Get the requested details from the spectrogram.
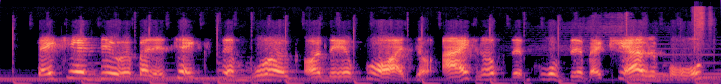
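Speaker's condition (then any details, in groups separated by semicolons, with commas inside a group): Cerebral palsy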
